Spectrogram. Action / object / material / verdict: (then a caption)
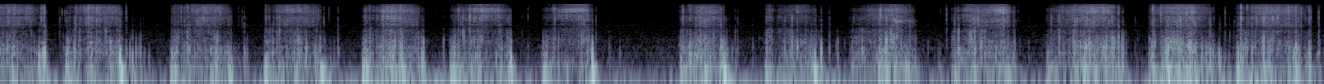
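scrape / plastic cling film brushed with a bristle brush / plastic film / none. A large blue-bristled paintbrush sweeps across clear plastic cling film wrapped over a microphone grille. Each stroke gives a close, crinkly, scratchy rustle with a heavy low thump and bright crackle. Short pauses separate the strokes in a steady back-and-forth rhythm.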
